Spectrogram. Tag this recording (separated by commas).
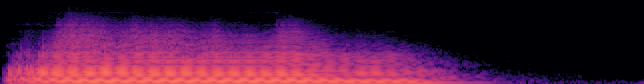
Music, Musical instrument, Brass instrument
